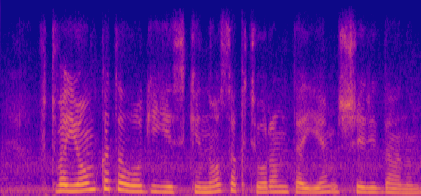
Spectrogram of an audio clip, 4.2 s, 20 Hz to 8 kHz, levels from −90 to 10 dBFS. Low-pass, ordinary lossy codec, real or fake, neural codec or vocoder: 7.2 kHz; Opus, 24 kbps; real; none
